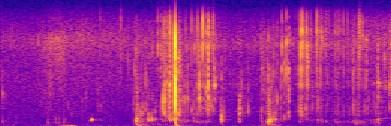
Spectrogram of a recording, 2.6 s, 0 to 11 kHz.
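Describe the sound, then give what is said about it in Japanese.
A can of chuhai being opened: a few quiet clicks and handling sounds, then a sharp pop from the tab, followed by a couple of softer crackles, all faint overall. “3本目開けちゃいますね。わ、ちょっとチューハイ、”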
